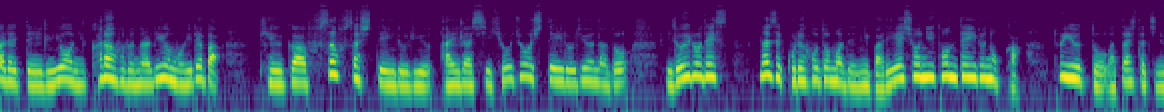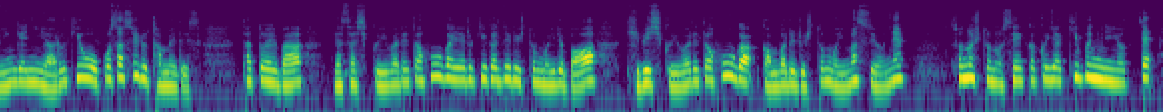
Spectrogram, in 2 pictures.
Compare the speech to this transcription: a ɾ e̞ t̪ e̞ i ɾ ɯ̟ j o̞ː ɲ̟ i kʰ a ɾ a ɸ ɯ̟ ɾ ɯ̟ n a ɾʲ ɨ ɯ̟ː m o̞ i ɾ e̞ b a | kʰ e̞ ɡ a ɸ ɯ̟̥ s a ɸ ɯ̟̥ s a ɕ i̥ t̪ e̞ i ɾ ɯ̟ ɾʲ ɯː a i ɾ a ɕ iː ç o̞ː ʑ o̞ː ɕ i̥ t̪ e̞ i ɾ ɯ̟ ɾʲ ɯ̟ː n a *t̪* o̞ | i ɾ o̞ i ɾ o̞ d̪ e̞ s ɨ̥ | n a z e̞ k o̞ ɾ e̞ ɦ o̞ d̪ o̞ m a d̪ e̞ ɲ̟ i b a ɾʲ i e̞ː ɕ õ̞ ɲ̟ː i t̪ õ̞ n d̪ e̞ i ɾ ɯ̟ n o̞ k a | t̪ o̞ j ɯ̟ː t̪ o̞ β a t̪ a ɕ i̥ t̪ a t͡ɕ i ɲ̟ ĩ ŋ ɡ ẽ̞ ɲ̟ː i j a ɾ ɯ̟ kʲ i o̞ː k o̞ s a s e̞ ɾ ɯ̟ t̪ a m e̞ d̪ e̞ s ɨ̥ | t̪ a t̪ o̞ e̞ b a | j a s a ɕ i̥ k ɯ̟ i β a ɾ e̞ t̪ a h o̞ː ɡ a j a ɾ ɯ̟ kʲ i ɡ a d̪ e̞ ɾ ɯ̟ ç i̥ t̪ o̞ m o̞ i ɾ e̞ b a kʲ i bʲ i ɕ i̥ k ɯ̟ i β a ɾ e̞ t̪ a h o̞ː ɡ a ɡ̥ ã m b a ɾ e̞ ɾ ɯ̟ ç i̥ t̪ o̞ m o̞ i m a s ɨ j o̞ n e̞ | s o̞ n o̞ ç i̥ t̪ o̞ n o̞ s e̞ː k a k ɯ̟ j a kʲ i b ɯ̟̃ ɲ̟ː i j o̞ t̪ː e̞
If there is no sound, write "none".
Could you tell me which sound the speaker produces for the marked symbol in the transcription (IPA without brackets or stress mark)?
d̪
